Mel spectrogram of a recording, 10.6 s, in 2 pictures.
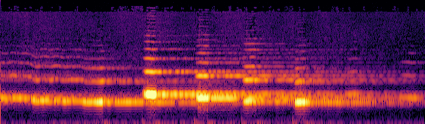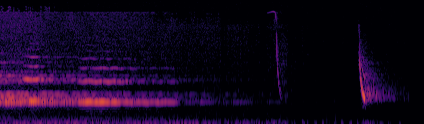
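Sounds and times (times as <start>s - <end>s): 
theremin: 0.0s - 6.8s.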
